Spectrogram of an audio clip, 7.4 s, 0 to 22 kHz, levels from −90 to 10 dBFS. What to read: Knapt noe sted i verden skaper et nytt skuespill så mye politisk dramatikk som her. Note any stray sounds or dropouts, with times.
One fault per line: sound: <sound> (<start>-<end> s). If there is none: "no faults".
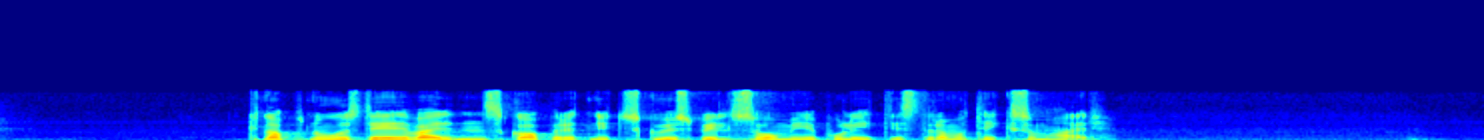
no faults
